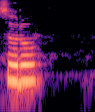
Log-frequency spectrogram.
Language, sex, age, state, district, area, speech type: Hindi, female, 30-45, Madhya Pradesh, Chhindwara, urban, read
